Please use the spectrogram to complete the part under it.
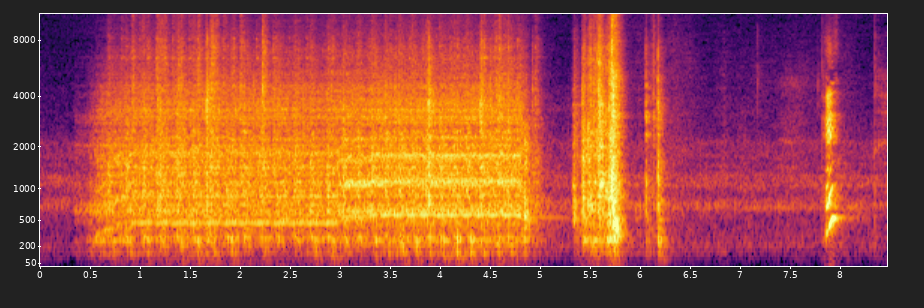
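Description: A sewing machine stitches a seam on a cozy picnic quilt block, running steadily for about four seconds, then a few short bursts and clicks follow as the machine stops and the fabric is handled.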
